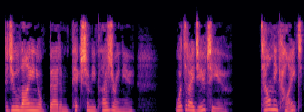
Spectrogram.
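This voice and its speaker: A woman playing a wry, yearning young woman, reading intimate messages aloud in a measured audiobook narration. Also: fairly high pitch, no room sound, dull audio, natural voice.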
